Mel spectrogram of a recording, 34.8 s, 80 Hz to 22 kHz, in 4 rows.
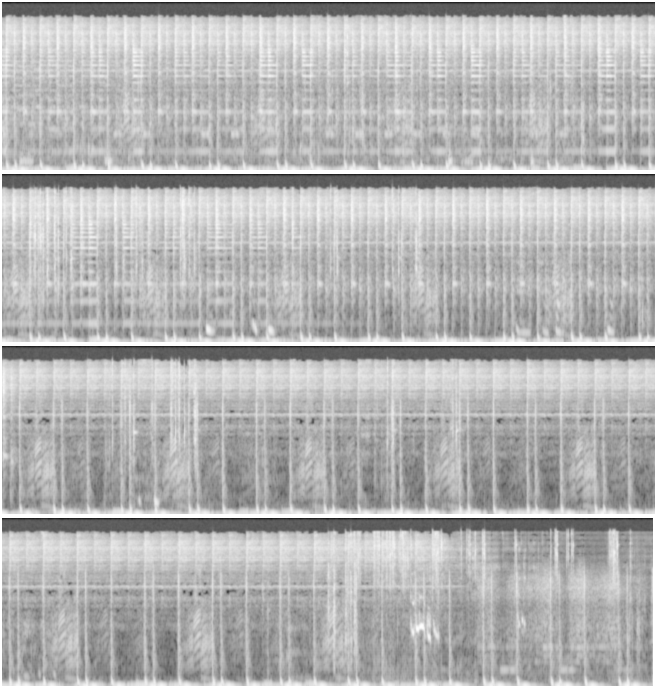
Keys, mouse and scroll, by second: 0.7-1.4 typing, 7.2-9.9 typing, 8.2 click, 10.2 Up, 10.5 Up, 11.0 Down, 11.2 Down, 13.0 super+Right, 13.8 super+Right, 16.6-18.2 drag, 19.0 ctrl+c, 19.6 super+Left, 19.8 super+Left, 21.3 right click, 21.9 click, 22.5 Right, 23.4 Return, 30.1-32.3 typing, 32.5 super+q, 32.9 Return, 33.3 click, 33.5 super+q, 33.6 Right, 33.7 Left, 33.9-34.7 typing, 34.0 click.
